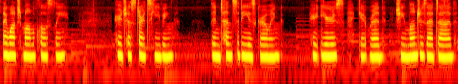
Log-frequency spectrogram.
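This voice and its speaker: A young woman reading a book aloud in a soft, even ASMR reading voice. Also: high voice, a little slow, soft background music. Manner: soft, even reading voice with brief laughs at the text.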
